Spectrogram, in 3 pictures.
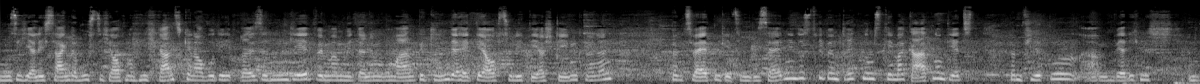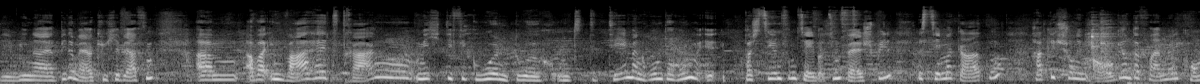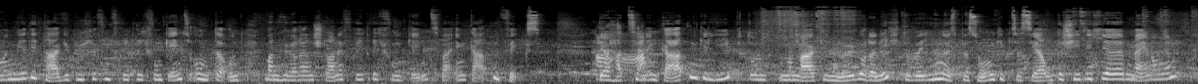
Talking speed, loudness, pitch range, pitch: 205 wpm, -18 LUFS, 190-250 Hz, 220 Hz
